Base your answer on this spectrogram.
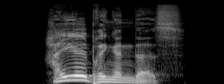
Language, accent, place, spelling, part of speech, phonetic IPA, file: German, Germany, Berlin, heilbringendes, adjective, [ˈhaɪ̯lˌbʁɪŋəndəs], De-heilbringendes.ogg
- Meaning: strong/mixed nominative/accusative neuter singular of heilbringend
